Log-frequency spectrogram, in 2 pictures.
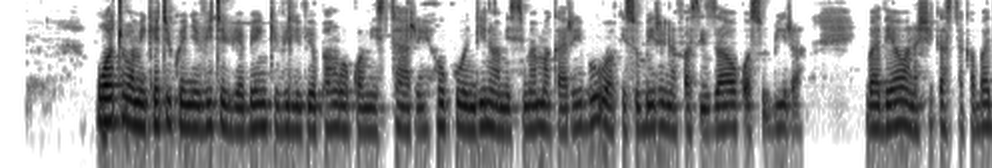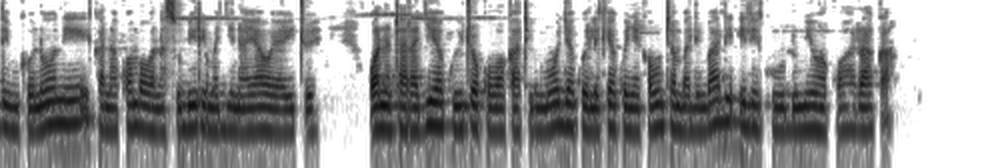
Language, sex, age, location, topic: Swahili, female, 18-24, Nakuru, government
